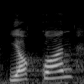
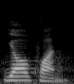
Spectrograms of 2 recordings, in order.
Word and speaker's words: 여권: Now, the accurate pronunciation for this is 여권 and not 여권. Don't forget this.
